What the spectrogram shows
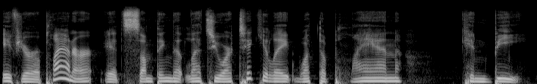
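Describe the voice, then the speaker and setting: A woman with a notably low voice hosts a solo podcast, speaking in a measured, deliberate way and leaving room for pauses. The sound is dry and close, with no room around it. She talks like a coach giving advice. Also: steady tone, a little mellow, no echo. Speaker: podcast host and communication coach.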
